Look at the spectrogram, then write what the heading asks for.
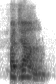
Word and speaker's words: Fajan: Spelling is FAJAN, फजान।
